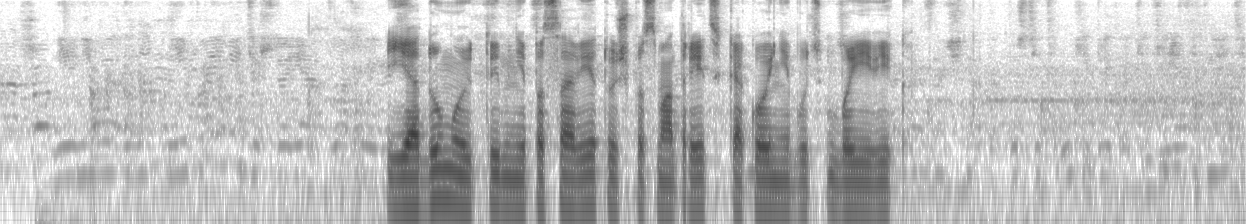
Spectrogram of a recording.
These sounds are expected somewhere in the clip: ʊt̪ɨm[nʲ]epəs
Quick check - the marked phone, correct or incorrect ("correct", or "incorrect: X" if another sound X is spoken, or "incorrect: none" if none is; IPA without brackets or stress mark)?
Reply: correct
